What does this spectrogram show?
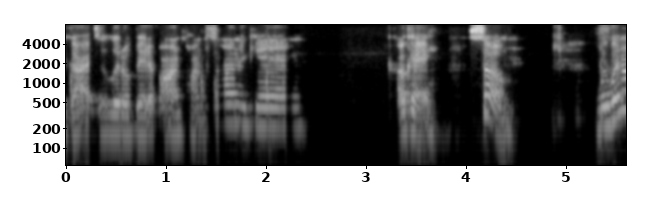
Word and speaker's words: en passant: Okay, so en passant is actually French, and it means in passing. So it's spelled E-N space P-A-S-S-A-N-T, en passant. So, and you know, I'm not French, so I don't really have the little accent with it, but yeah, so this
